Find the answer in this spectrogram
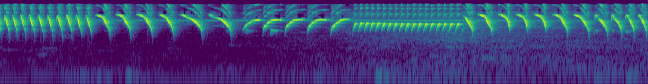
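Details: A canary sings training song: quick bursts of chirps, ringing downward-sweeping whistles, a buzzy sustained trill in the middle, then more fast falling notes repeated in rhythm.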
